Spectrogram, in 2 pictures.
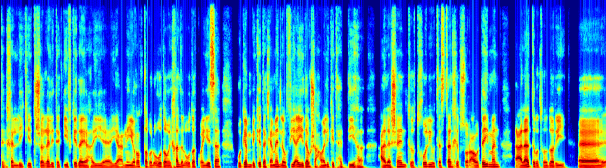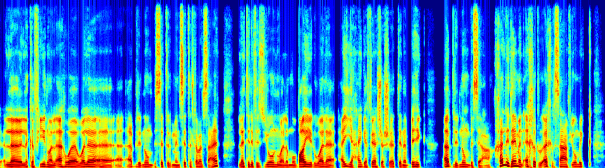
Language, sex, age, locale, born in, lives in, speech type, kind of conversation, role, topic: Arabic, male, 25-29, ar-EG, Egypt, Egypt, conversation, advice, advisor, إزاي أقدر أظبط روتين نوم ثابت كل ليلة؟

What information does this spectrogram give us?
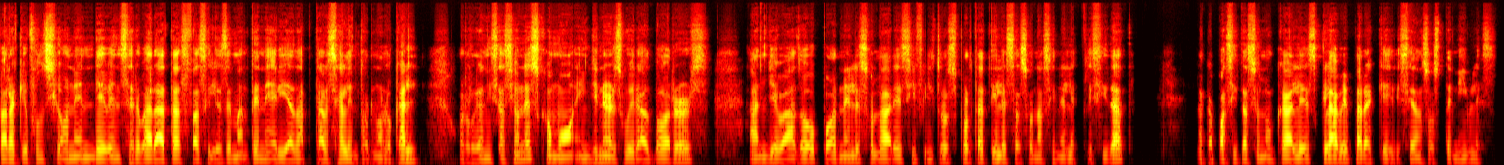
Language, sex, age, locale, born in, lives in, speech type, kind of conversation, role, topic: Spanish, male, 50-54, es-MX, Mexico, Mexico, read, expert-assistant, expert, ¿Cuán ético es invertir grandes recursos en explorar el espacio cuando aún existen problemas no resueltos en la Tierra?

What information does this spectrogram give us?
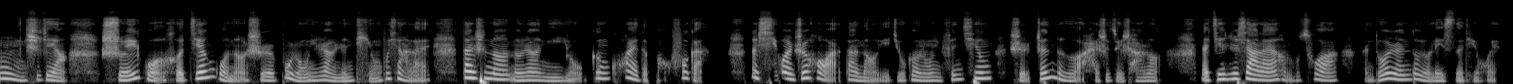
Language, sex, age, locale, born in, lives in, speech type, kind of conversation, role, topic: Chinese, female, 40-44, zh-CN, China, United States, read, expert-assistant, expert, 你能举个生活中的例子，说明我们身体是怎么知道饿了或者饱了吗？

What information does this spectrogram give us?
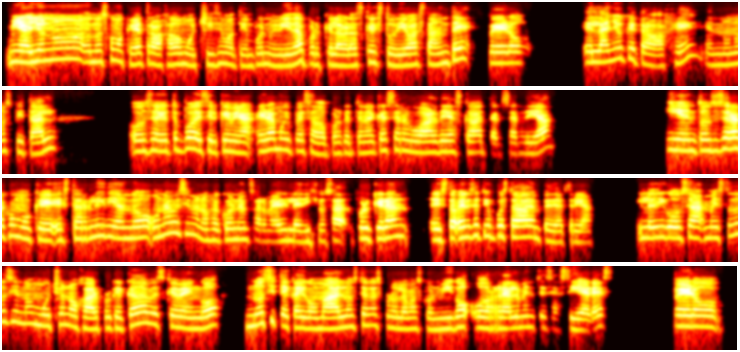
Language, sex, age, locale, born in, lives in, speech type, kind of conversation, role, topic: Spanish, female, 25-29, es-MX, Mexico, United States, conversation, unstructured, none, ¿Por qué crees que muchas personas odian su trabajo?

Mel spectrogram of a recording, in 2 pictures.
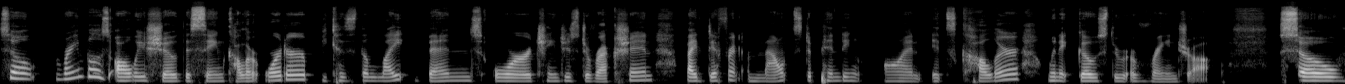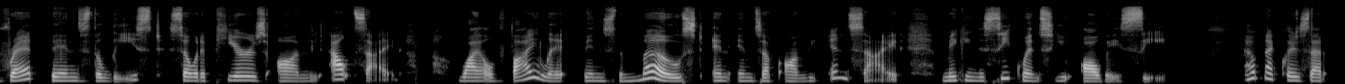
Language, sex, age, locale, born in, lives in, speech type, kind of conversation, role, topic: English, female, 25-29, en-US, United States, United States, read, expert-assistant, expert, What causes rainbows to appear after rain?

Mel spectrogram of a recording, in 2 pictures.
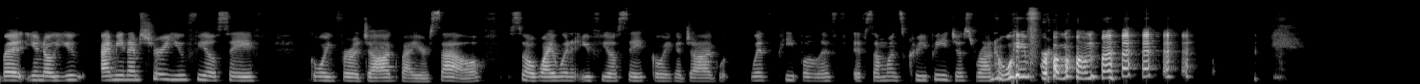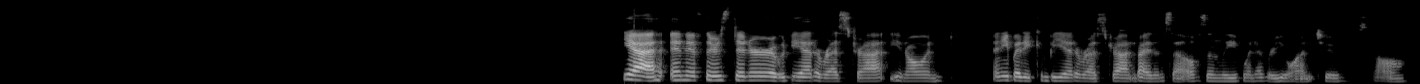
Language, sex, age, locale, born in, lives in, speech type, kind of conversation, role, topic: English, female, 45-49, en-US, United States, United States, conversation, advice, advisor, How can I make closer friends?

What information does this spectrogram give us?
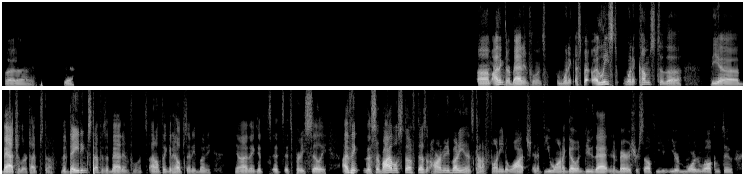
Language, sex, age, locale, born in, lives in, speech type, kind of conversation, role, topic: English, male, 18-19, en-US, United States, United States, conversation, unstructured, none, Why do you think reality TV has become such a big part of our culture?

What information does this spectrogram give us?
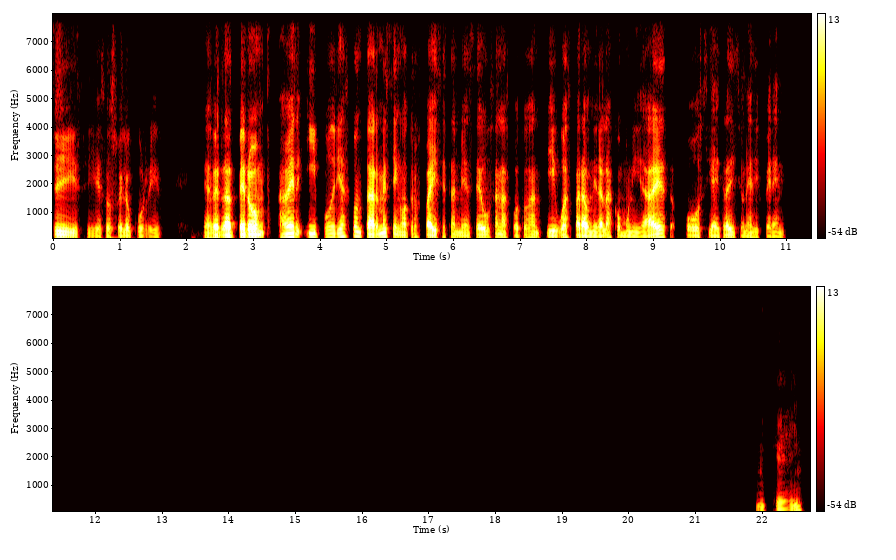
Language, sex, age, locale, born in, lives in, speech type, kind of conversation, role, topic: Spanish, male, 40-44, es-CO, Venezuela, United States, read, expert-assistant, asker, El papel de la fotografía antigua en la memoria colectiva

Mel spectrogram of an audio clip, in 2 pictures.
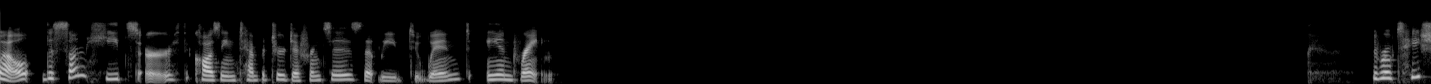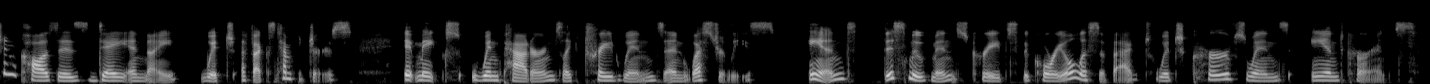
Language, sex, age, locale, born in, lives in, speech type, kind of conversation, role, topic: English, female, 20-24, en-US, United States, United States, read, expert-assistant, expert, What factors influence the weather patterns on Earth?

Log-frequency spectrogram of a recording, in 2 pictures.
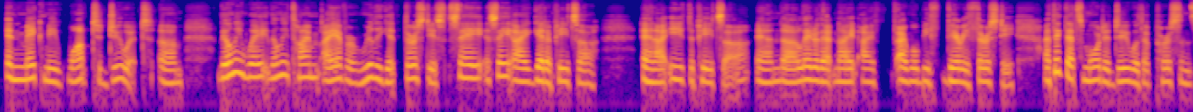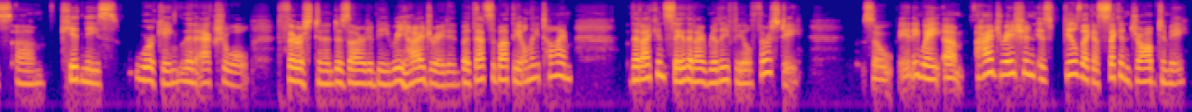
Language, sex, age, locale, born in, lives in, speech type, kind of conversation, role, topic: English, female, 60-64, en-US, United States, United States, conversation, unstructured, none, How do you stay hydrated throughout the day?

